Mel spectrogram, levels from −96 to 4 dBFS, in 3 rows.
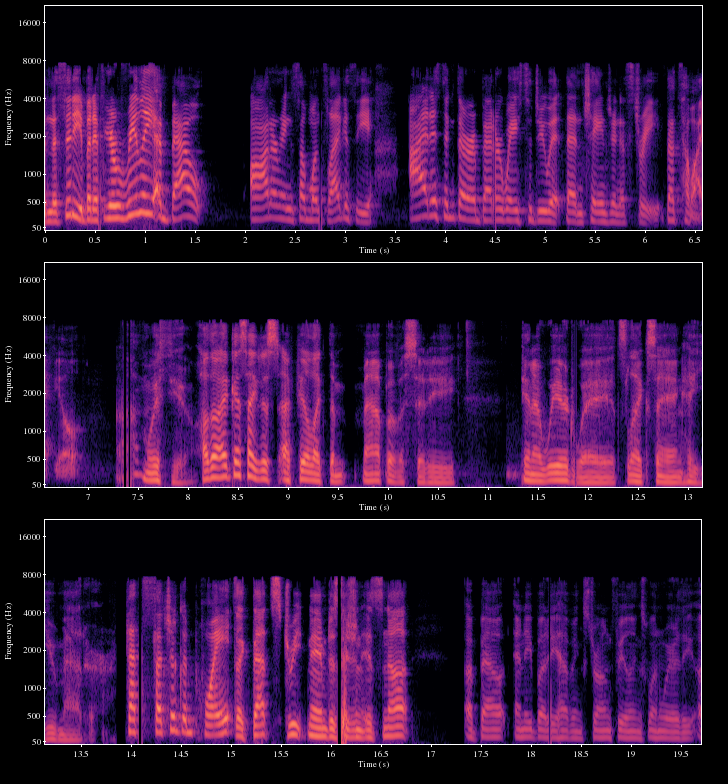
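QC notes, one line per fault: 0.54, 2.74–2.77, 4.49, 7.30–7.45, 11.87, 14.07–14.12, 16.06–16.15, 18.18–18.20 s: unconcealed Bluetooth headset packet loss. The speech has abrupt dropouts of 15 to 45 ms, with rough, chopped crackle at 7.30 and 16.06 where the gaps cluster. Short voice packets on the mSBC headset link were lost and silence or an idle pattern was left in their place.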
